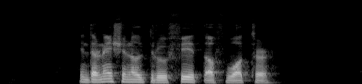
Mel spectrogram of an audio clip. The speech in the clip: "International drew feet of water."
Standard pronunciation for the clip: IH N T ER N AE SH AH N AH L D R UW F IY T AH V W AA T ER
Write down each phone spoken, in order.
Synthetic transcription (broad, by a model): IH N T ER N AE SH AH N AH L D R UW F IY T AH F W AA T ER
